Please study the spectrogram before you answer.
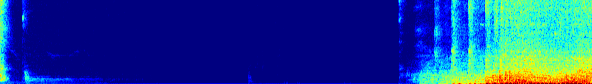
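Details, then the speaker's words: Honda Beat injection scooter with a new battery, starter working intermittently: brief starter whirr, then it catches and idles steadily after cleaning rusty starter relay contacts. Normal electric start after fix. "Jadi kita bersin aja dia jadi normal lagi"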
